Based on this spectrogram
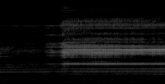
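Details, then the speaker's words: TATVIDA rotary tattoo machine run above 9.5–10 volts: sharp steady high-pitched buzz turning louder and harsher midway, an unpleasant weird noise though it still tattoos; noise acceptable at 7–9 V; abnormal loud buzzing. "Mais si vous avez besoin de monter les watts au-dessus de 9, 5, 10 volts, ça commence à être un peu désagréable. Après, ça fait du bruit, un bruit bizarre, mais ça tatoue quand même."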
